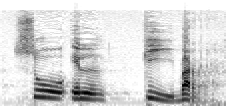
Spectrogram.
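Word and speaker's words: سوء الكبر: Dari 2 cara baca ini yang lebih mendekatkan kepada kebenaran adalah su'il kibar. Su'il kibar. Tapi kalau dia di akhir bacaannya hampir mirip nih. Coba kibrun dengan kibar itu kalau dia disukunkan cara bacanya hampir mirip. Su'il kibar, su'il kibar. Hampir mirip bacanya. Allah alam bisawab, pendapat yang kuat dalam masalah ini cara bacanya adalah kibar.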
